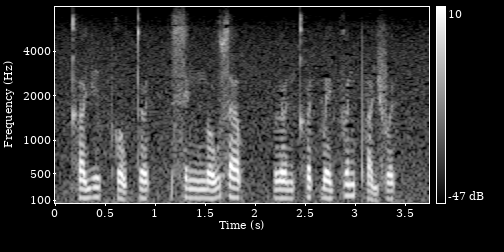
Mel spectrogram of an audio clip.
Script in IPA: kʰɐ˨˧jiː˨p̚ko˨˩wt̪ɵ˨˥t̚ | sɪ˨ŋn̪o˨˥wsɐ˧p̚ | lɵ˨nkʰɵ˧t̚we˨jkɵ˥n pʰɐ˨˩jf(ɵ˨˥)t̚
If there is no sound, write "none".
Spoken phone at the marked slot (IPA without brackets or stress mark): ɵ˨˥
